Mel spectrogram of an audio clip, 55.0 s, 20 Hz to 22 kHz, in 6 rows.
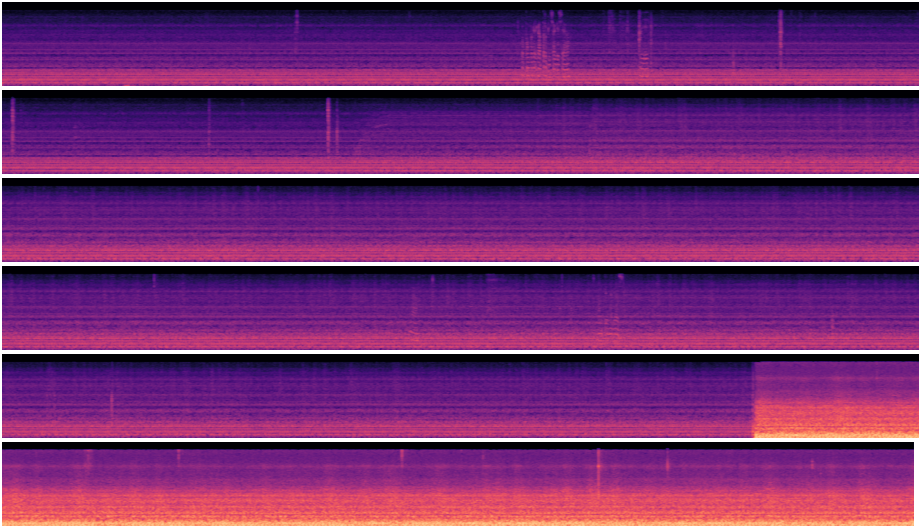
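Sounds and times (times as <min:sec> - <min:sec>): faint steady hum: 0:44.2 - 0:54.9.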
